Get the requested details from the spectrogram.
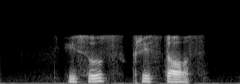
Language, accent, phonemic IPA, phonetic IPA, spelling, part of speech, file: Armenian, Eastern Armenian, /hiˈsus kʰɾisˈtos/, [hisús kʰɾistós], Հիսուս Քրիստոս, proper noun, Hy-Հիսուս Քրիստոս.ogg
- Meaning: Jesus Christ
